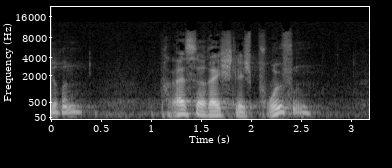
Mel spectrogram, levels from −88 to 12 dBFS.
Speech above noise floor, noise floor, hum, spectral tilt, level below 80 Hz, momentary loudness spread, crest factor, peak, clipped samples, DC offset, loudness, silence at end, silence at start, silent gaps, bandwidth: 30 dB; -50 dBFS; none; -5.5 dB/octave; -52 dBFS; 17 LU; 20 dB; -2 dBFS; under 0.1%; under 0.1%; -21 LUFS; 0.6 s; 0 s; none; 10.5 kHz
